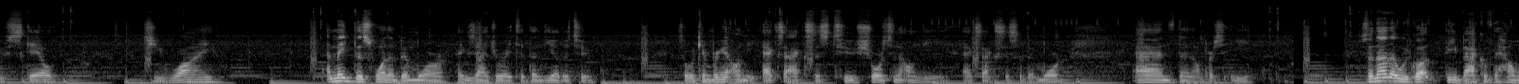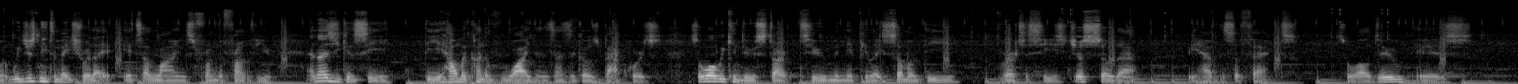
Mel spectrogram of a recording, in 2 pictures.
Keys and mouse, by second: 1.2 g, 5.7 g, 10.6 `, 11.2-15.1 drag, 11.7 e, 12.7 Tab, 13.0 Tab, 15.1-21.9 middle drag, 15.6 `, 21.9 Tab, 21.9-23.8 drag, 23.8-25.8 middle drag, 25.8 alt+click, 25.9-28.5 alt+middle drag, 28.5 click, 28.5 middle click, 28.9 click, 29.0-30.3 middle drag.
